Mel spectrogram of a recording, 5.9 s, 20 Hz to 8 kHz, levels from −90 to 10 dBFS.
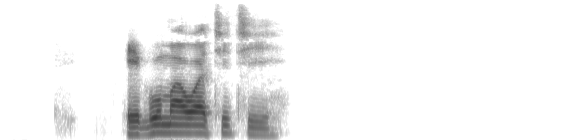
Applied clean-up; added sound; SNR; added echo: neural mask model Resemble Enhance denoiser.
